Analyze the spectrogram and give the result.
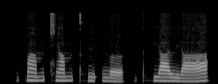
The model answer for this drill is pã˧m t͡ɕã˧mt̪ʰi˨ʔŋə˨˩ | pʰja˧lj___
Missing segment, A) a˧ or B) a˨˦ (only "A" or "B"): B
